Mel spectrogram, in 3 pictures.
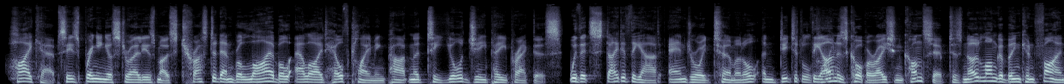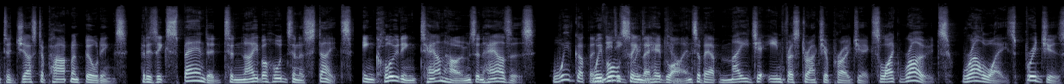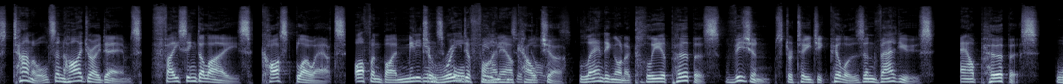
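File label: Narration, voice-overs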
